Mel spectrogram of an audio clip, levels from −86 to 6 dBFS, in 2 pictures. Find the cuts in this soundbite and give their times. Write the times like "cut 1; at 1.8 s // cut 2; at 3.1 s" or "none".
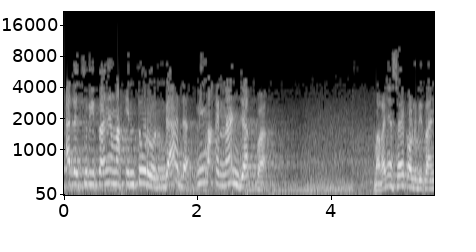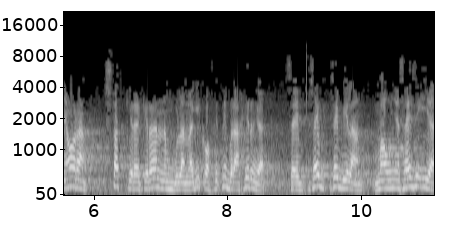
cut 1; at 4.3 s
